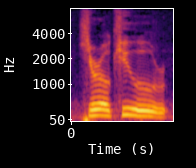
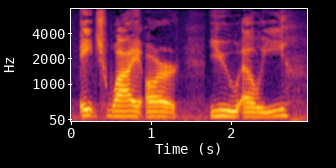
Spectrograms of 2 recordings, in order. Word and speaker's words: Hyrule: It's Hyrule Warriors. Harukyu or Haryu Warriors. I'm sure John LeCun and Zach are just bashing you right now because you're mispronouncing it so horribly.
